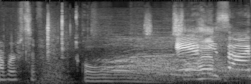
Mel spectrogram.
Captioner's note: audience exclaiming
